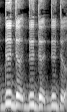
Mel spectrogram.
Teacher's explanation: Kita nak da, di, du, sentuh dua-dua gusi dan juga gigi. Jadi dia bunyi lembu, duduk, duduk, duduk.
